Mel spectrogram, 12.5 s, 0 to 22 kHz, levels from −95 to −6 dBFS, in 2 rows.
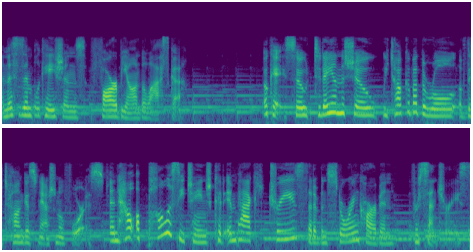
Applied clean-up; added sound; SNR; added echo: none; none; none; none.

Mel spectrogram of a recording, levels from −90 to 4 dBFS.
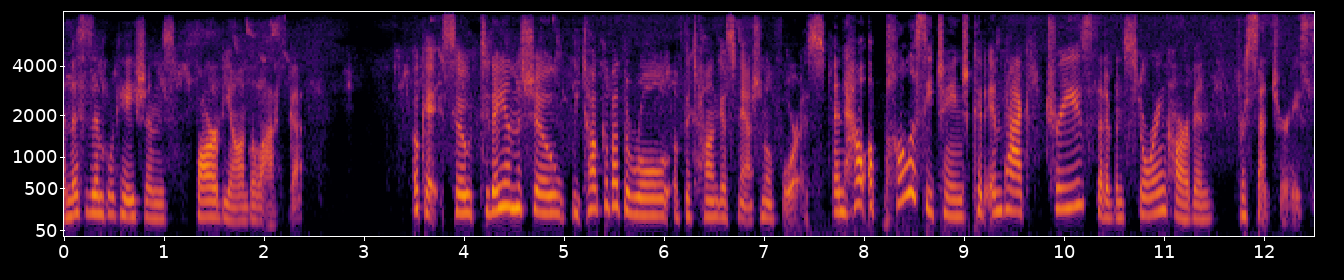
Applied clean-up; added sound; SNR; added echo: neural mask model Resemble Enhance denoiser.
